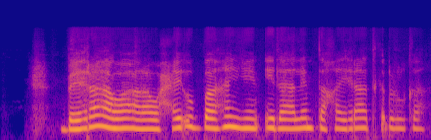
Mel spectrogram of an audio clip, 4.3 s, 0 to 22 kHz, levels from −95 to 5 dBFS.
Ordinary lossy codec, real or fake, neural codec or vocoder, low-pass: none; fake; codec, 16 kHz in and 24 kHz out, 0.8 kbps, FocalCodec, streaming, 65536 codes; 10.8 kHz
